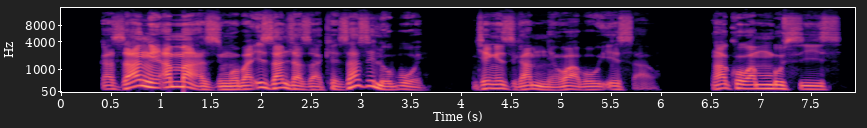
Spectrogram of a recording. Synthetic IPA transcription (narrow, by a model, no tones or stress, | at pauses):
ɣazaŋɛʔamaziŋɔβaʔizand͡ɮʱazakʰɛzazilɔβɔja | nd͡ʒʱɛŋeziɣam̩nɛwaβɔuʔɛza̰ːwɔ | ŋakʰɔwam̩βusiːsi̥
